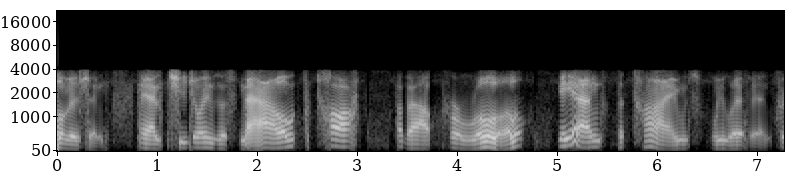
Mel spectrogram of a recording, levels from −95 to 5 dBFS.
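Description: Throughout the clip, the speech has passed through an LPC-10 vocoder. The coder keeps only a short all-pole vocal tract model plus a voiced-or-unvoiced switch, and the heavy damage fits a rate of about 2.4 kbit/s. Each moment is rebuilt from either a pulse train or noise, so the voice comes out as a flat, buzzing robot tone, with hiss or buzz where voicing is misjudged, and nothing above 3.8 kHz. The pauses fall silent cleanly between phrases.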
